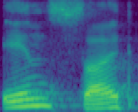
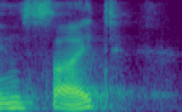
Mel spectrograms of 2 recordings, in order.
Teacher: the only difference is the primary stress where we place it if we place it in the first syllable we get insight if we place it in the second syllable we get inside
